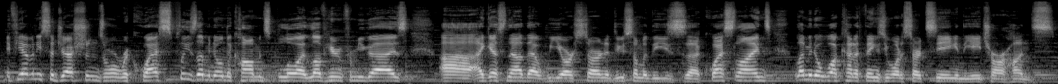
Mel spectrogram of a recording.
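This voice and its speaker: Male gaming host, slightly high voice, chatty and reflective casual commentary with hesitant phrasing, music clearly behind. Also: fast, few pauses. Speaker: host of a gameplay series. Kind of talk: casual post-recorded game commentary. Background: music under the voice.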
